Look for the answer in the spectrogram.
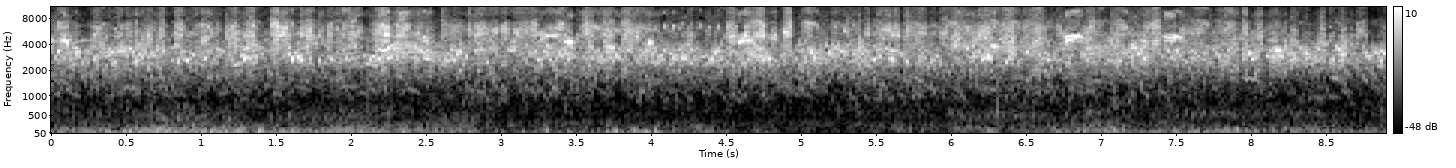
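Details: Budgerigar colony in an aviary filling the air with constant busy twittering, scattered sharper chirps and a few brief whistles over the chatter.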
